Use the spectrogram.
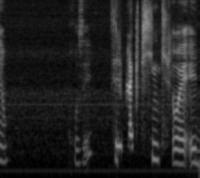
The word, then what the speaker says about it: Rosé: C'est parce que je sais que dans le groupe tu as Lisa Rosé ou Rose ? Rosé hein. Rosé c'est Black Pink.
